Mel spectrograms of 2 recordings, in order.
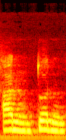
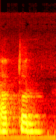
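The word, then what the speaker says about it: ܐܢܬܘܢ: Ya, itu bacanya Atun kalau di dalam bahasa Syriak. Memang nunnya ditulis tapi tidak dibaca.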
